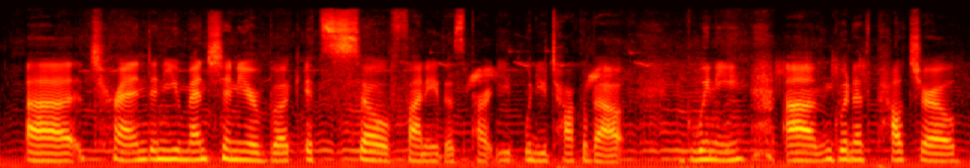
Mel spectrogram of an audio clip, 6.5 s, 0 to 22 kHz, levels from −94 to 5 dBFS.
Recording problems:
electrical hum; noticeable; throughout; 50 Hz, 15 dB below the speech

